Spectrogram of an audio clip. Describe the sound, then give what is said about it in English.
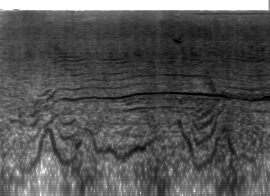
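Water from a decorative water pool swirls in a whirlpool and drains away through a giant plughole in a steady rushing hiss, with warbling, wobbling gurgles that rise and fall over it, growing slightly louder toward the end. “Dorian jumps into a decorative water pool and instantly finds himself caught in a whirlpool as the contents drain out of the bottom.”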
